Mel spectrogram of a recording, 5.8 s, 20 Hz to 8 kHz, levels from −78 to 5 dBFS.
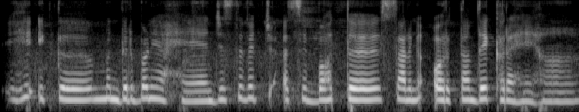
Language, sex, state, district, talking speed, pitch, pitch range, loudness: Punjabi, female, Punjab, Kapurthala, 155 wpm, 260 Hz, 245-270 Hz, -18 LUFS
